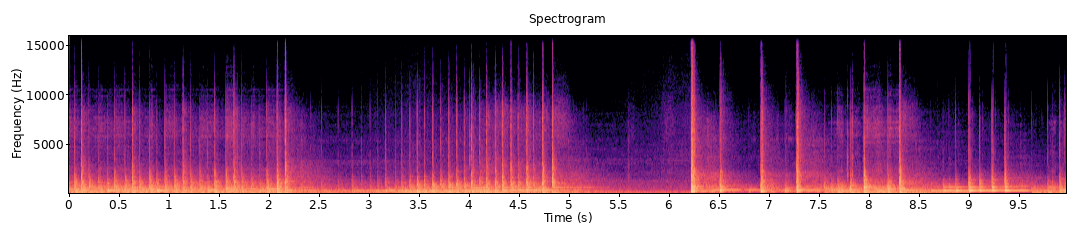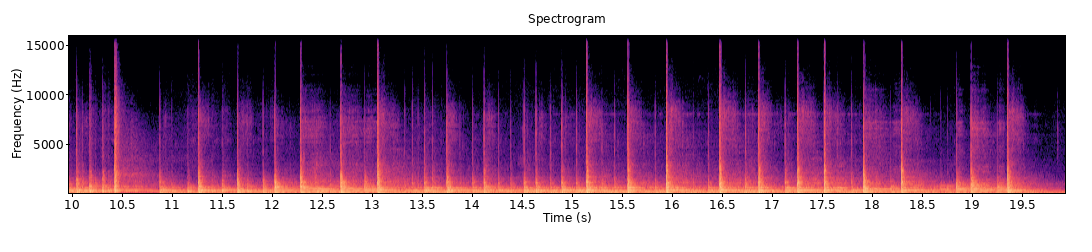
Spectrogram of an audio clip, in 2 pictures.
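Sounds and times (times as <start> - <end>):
taiko drums beating: 0.0 - 5.6, 6.2 - 19.9.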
